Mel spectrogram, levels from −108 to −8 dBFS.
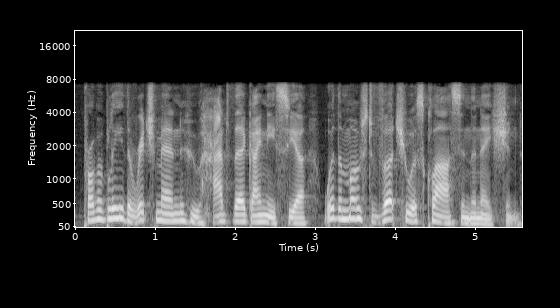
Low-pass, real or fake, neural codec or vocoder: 7.2 kHz; fake; vocoder, 44.1 kHz, 128 mel bands every 256 samples, BigVGAN v2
